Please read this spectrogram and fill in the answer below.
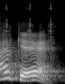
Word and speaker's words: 할게: 실제 발음은 1번처럼 나죠. 그거 내가 할게. 강의를 할게. 1번처럼 나지만 표기는 2번이 맞습니다.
